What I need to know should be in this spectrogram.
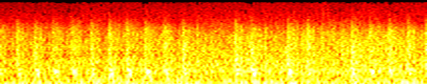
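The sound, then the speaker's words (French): Rapid gunfire in a combat scene from a military instruction film about French soldiers in Indochina. Many sharp shots come in fast, fairly regular bursts at a steady, loud level, with no voices. “Ça canarde sec”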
